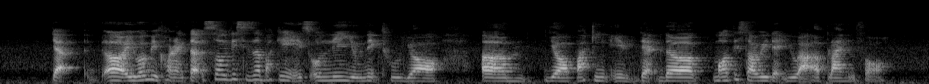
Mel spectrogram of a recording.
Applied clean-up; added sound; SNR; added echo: none; none; none; none.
